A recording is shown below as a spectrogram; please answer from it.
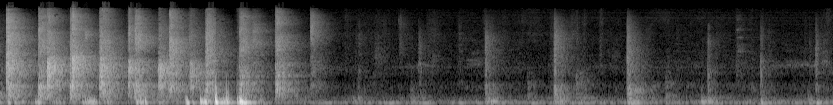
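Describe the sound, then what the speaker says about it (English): A small audience claps for a poet at a poetry night. The applause is brief and close, a few hands clapping for about three seconds, then only sparse taps and shuffles. "So let's give a warm round of applause from our vast audience here for Bertha Rogers."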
